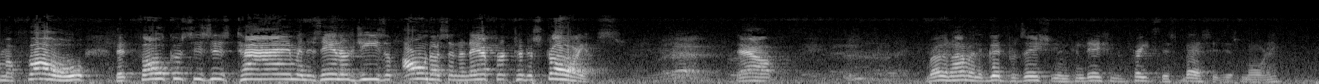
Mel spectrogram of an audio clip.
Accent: Dearborn, Michigan, United States; born there; accent: southern; Some of you have had an opportunity to laugh at my southern brogue. Go ahead. I was born over here in Dearborn.

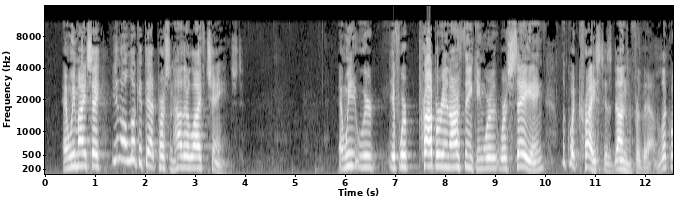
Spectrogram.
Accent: Ohio, United States; And I'm from Ohio.

